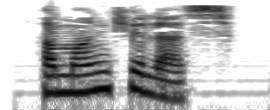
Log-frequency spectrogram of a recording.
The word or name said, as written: homunculus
